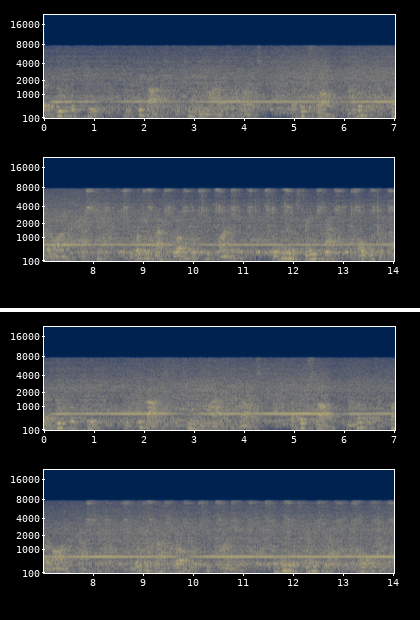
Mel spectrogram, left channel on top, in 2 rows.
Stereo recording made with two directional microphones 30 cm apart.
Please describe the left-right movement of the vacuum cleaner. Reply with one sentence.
In this clip you hear the vacuum cleaner go left and come back.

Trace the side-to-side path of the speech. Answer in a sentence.
You can hear the speech travel towards the left.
